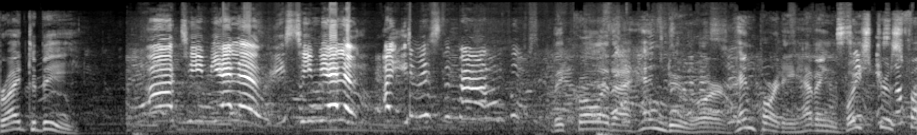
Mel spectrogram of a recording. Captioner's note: laughter, chatter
